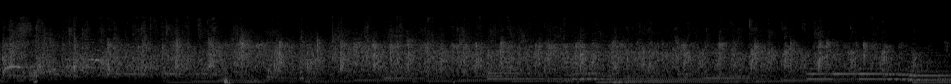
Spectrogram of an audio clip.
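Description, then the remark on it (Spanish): An audience applauds steadily for the whole stretch, dense clapping holding an even loudness, with sustained low musical tones from an instrument droning underneath. “Ahora sí, con el aplauso más de uno.”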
